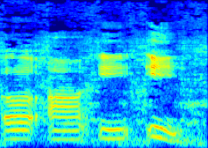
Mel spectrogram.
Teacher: जैसे उ ओ औ दूसरा है अवत्त मुखी। कि जिन स्वरों के उच्चारण में होठ वृत्त मुखी या गोलाकार नहीं होते हैं। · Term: अव्रतमुखी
